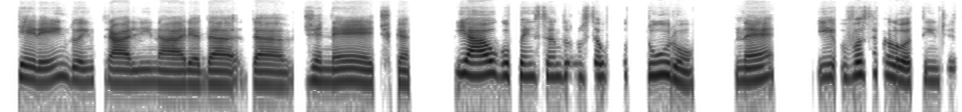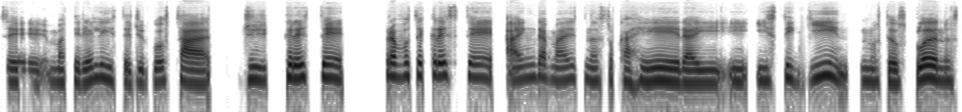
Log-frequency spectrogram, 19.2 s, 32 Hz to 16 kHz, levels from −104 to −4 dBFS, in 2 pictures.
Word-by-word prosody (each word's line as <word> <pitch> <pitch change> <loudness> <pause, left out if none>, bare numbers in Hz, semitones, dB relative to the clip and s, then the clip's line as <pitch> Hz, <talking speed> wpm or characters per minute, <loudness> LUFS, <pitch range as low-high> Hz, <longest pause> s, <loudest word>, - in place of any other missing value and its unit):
querendo 195 0 0
entrar 170 -1 +1
ali 165 +1 -2
na 165 -1 -3
área 155 0 +1
da 155 -1 +1 0.2
da 150 -3 0 0.2
genética, 170 -3 0 0.5
e 275 -1 +2
algo 245 0 +7
pensando 230 0 -3
no 230 - -9
seu 230 +2 -1 0.2
futuro, 240 -10 0 0.4
né. 185 +6 +2 0.5
E 220 +1 -2
você 250 +5 +1
falou 220 -7 +3
assim 175 +1 -2
de 175 0 -14
ser 170 -3 -5
materialista, 170 +1 -3
de 170 0 -3
gostar 170 -2 +2 0.4
de 195 -2 -1 0.2
crescer, 220 -1 +3 0.4
para 235 - +5
você 240 +2 -2
crescer 235 -3 +1
ainda 215 +2 -1
mais 190 +1 -4
na 180 -3 -4
sua - - -11
carreira 175 -1 +2
e 160 0 -2
e 175 - -2
e 185 0 -3 0.2
seguir 215 +5 0 0.2
nos 175 -1 -4
seus 160 0 +2
planos 195 -2 +6
185 Hz, 130 wpm, -23 LUFS, 170-225 Hz, 0.5 s, algo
